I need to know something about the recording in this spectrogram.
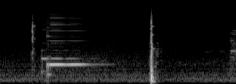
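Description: A soft click, then a short electronic chime from the computer, one steady tone that sounds for about half a second and fades. About a second later comes a single sharp click, the loudest sound.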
